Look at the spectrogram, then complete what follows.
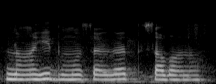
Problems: constant background noise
